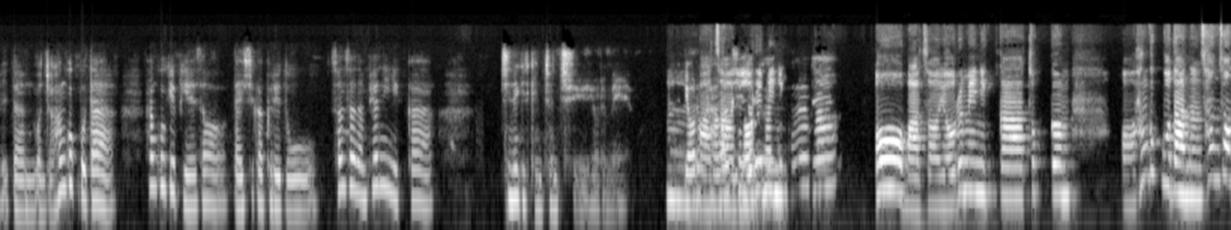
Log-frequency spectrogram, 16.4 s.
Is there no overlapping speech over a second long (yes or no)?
no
